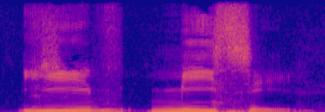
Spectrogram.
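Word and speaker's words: Yves Missi: MSI in new New Orleans okay so it's pronounced Eve Mei Eve M like pronounce it like me s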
